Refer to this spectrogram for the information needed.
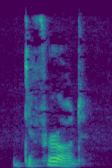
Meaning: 1. To obtain money or property from (a person) by fraud; to swindle 2. To deprive
- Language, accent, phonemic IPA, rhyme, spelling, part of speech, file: English, Southern England, /dɪˈfɹɔːd/, -ɔːd, defraud, verb, LL-Q1860 (eng)-defraud.wav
